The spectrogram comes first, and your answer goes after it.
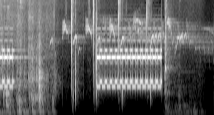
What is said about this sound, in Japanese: ああ、電話がうるさくて頭痛が。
